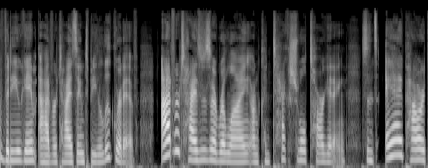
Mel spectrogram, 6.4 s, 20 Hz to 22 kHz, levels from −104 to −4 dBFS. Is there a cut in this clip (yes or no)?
no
